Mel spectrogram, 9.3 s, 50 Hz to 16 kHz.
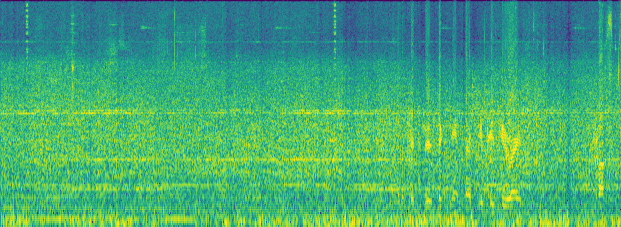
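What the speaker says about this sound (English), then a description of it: "Delta Airlines flight 767, the 767 to 300ER heading to LAX, now rolling down to runway 13 right." A Delta Air Lines Boeing 767-300ER taxis toward runway 13 right at JFK, giving a loud, continuous low engine rumble with a steady broadband roar and faint intermittent ticks throughout, and no one talks over it.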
